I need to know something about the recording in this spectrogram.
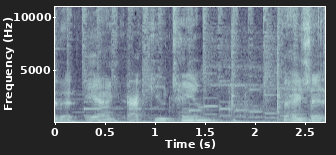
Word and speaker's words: Accutane: Accutane.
